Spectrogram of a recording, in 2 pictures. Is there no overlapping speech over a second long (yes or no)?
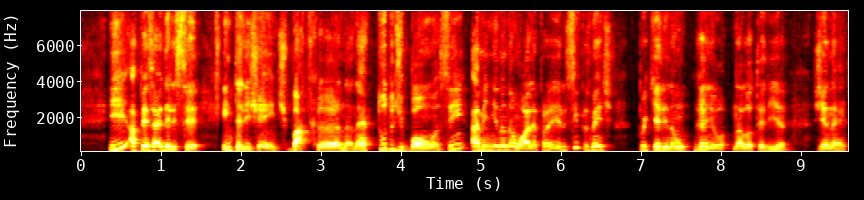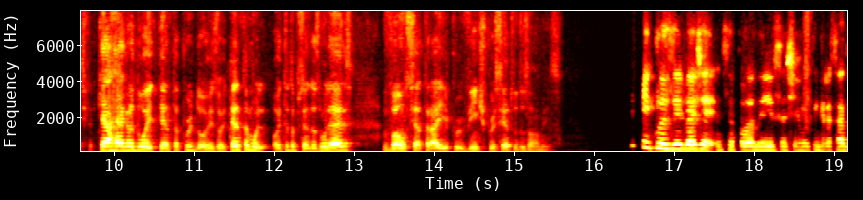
yes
